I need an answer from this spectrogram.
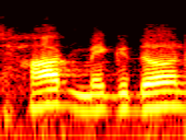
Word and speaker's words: Har-Megiddon: And it is pronounced in Hebrew tongue as Har-Megiddon, and that is called the Battle of Armageddon.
